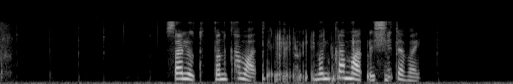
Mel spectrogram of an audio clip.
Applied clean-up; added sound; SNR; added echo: neural diffusion model UNIVERSE++.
